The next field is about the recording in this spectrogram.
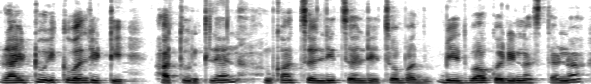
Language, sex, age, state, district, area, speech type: Goan Konkani, female, 18-30, Goa, Salcete, urban, spontaneous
